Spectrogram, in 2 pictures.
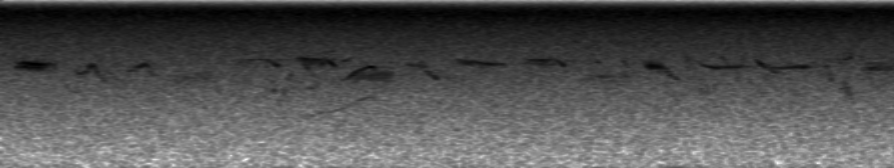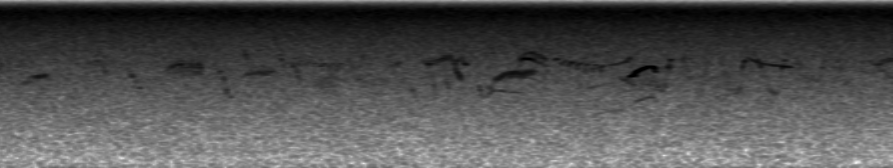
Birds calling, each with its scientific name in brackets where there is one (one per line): Hawaii Amakihi (Chlorodrepanis virens)
Eurasian Skylark (Alauda arvensis)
